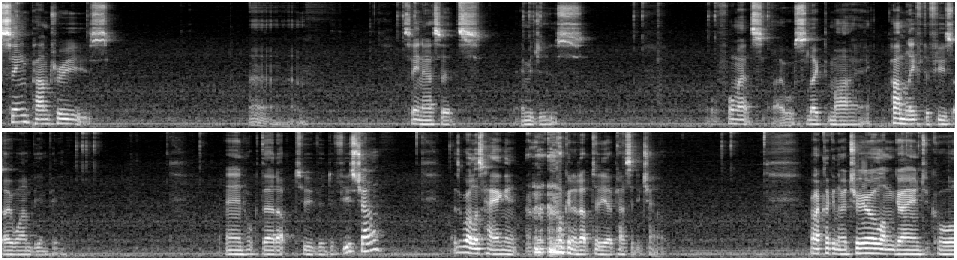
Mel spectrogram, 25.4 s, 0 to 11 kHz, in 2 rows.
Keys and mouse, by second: 5.3 click, 13.7 click, 18.7 click, 22.3 click.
